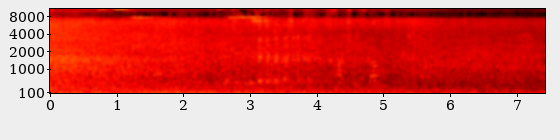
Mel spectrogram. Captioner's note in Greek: Γέλια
